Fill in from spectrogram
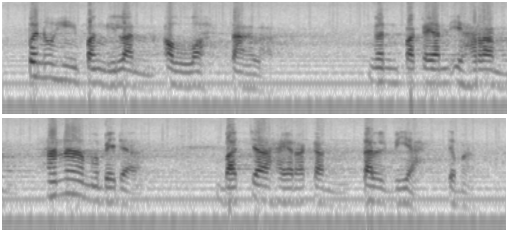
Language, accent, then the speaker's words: Indonesian; Aceh, Indonesia; Karena kita Aceh ke lebih dekat, murah sedikit dari orang di Sulawesi sana, ya.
